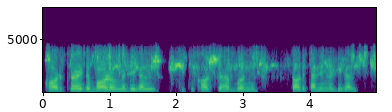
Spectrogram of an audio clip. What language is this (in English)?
Odia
